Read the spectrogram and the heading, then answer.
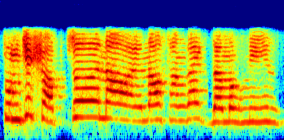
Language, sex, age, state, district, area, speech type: Marathi, male, 30-45, Maharashtra, Buldhana, rural, conversation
